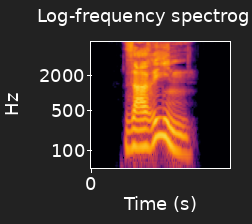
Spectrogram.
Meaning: sarin (neurotoxin)
- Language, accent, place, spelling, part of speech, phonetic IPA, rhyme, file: German, Germany, Berlin, Sarin, noun, [zaˈʁiːn], -iːn, De-Sarin.ogg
